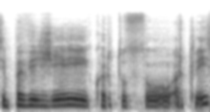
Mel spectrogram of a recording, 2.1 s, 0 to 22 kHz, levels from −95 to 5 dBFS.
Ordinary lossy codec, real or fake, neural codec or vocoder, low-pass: AAC, 48 kbps; fake; autoencoder, 48 kHz, 32 numbers a frame, DAC-VAE, trained on Japanese speech; 14.4 kHz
